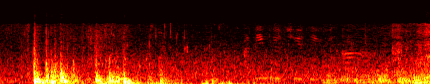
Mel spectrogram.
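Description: Plastic sit-on-top kayak being slid off a floating dock into the water: a sudden hollow knock about a third of a second in, then a second or so of bumping and scraping of the hull against the dock, quieter after that.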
